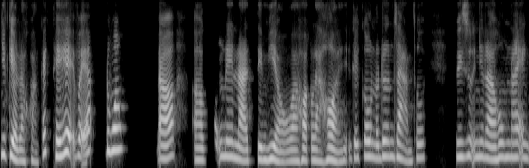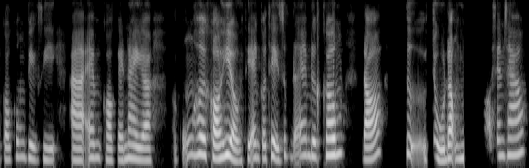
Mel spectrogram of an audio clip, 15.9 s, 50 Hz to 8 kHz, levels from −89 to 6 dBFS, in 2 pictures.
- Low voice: No, high, 240 Hz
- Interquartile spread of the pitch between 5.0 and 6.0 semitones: No, average, 4.5 semitones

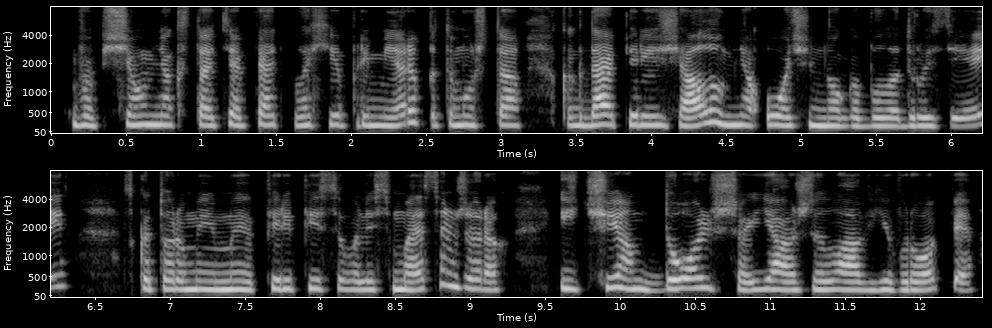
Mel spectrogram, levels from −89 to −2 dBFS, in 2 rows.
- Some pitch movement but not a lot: No, narrow, 1.7 semitones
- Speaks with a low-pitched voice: No, high, 205 Hz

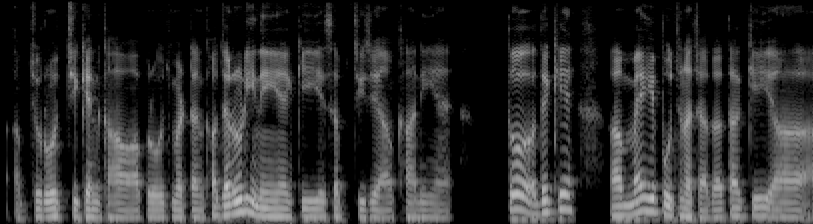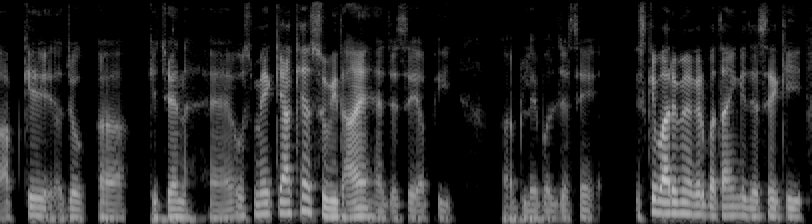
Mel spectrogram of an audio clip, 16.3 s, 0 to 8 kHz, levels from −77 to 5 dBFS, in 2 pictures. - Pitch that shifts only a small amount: No, average, 3.8 semitones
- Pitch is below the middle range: Yes, low, 105 Hz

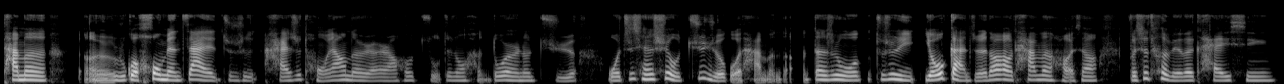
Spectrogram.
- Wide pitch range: No, average, 3.0 semitones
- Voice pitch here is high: Yes, high, 195 Hz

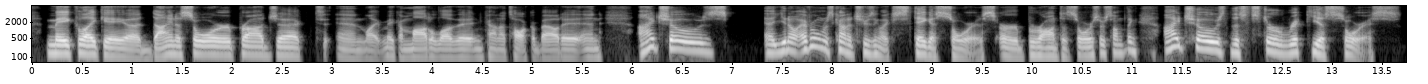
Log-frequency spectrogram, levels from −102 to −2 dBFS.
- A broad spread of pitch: Yes, wide, 7.3 semitones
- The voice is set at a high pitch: No, low, 130 Hz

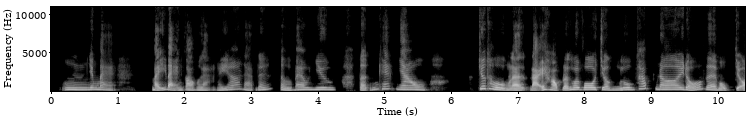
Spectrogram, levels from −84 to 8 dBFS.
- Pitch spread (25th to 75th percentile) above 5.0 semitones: No, average, 4.3 semitones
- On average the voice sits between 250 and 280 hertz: No, high, 235 Hz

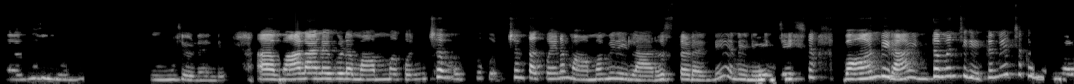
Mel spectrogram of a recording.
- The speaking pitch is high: Yes, very high, 250 Hz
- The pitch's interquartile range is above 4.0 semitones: Yes, average, 4.5 semitones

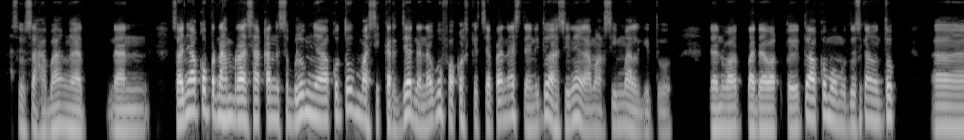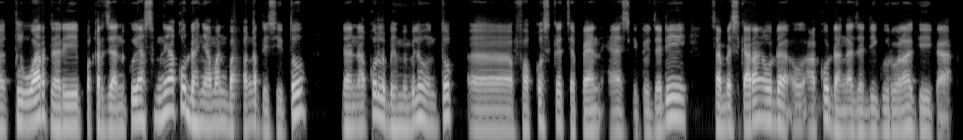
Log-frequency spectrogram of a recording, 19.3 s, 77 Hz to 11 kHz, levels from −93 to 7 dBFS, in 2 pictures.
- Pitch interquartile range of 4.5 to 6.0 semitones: Yes, wide, 5.4 semitones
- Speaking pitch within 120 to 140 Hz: Yes, low, 135 Hz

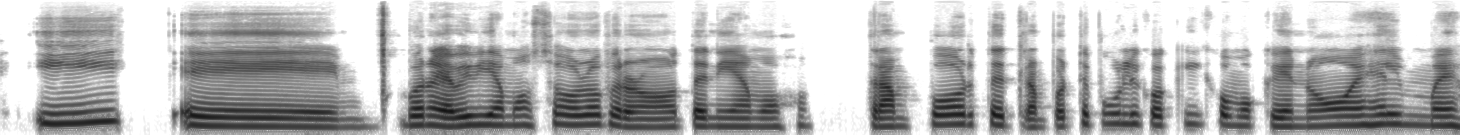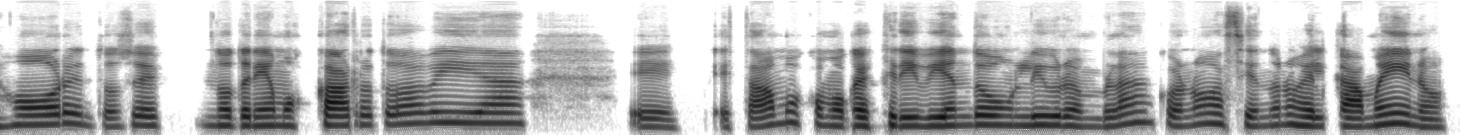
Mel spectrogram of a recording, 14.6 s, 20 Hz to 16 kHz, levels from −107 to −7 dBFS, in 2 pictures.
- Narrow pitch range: No, average, 3.2 semitones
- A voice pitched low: No, high, 210 Hz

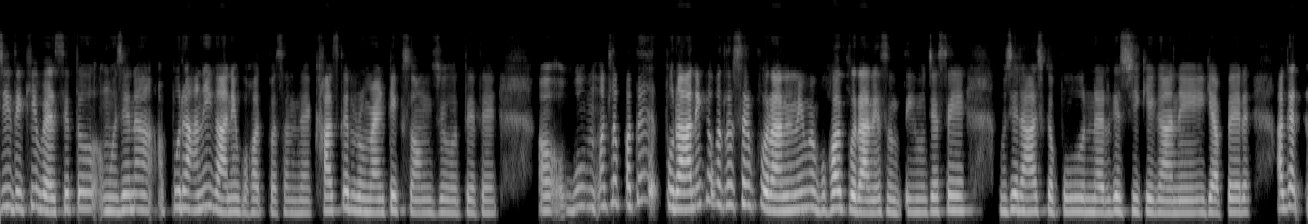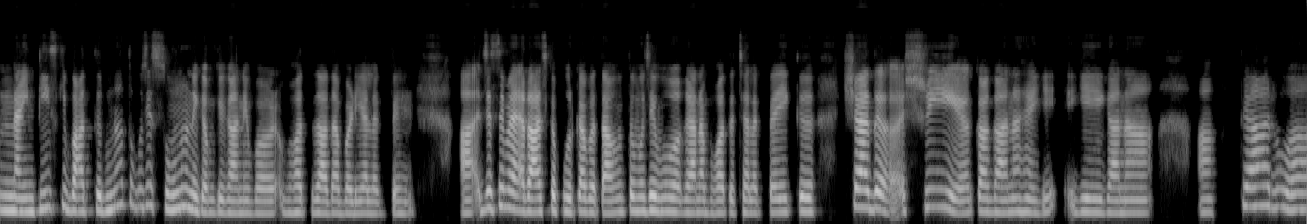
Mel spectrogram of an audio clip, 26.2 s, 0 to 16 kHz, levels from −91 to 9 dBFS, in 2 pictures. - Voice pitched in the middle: No, high, 225 Hz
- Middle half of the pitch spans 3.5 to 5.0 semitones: Yes, average, 4.0 semitones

